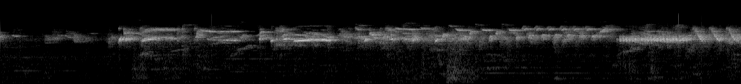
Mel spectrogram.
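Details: European goldfinches, all brothers, two showing an abnormal mask from birth; after a faint opening, a loud steady stream of tinkling twitter, buzzy trills and liquid chirps carries on to the end.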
